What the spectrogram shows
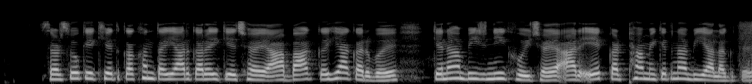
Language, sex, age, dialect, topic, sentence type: Maithili, female, 18-24, Bajjika, agriculture, question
